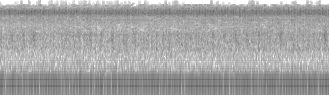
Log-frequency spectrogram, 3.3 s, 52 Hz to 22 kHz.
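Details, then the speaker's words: Chevrolet Vectra engine at cold idle, before applying Motorkote 100 additive: loose, uneven light tapping under a steady drone; noise happens only when cold, cause unknown. "Ele só faz isso no frio, galera. Esse barulhinho"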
